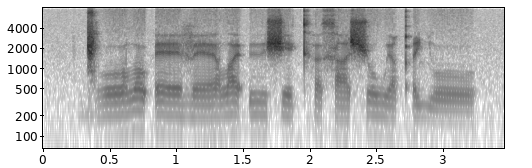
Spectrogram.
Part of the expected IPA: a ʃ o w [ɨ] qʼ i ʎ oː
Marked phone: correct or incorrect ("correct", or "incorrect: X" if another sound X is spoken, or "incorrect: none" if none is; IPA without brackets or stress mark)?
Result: correct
